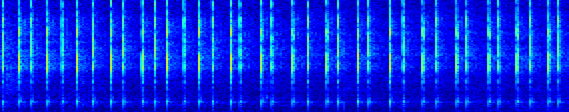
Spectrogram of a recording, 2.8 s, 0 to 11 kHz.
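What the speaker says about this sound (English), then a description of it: "We swap out the standard pull triggers for mouse click buttons, and they sound like this." Mouse-click buttons fitted as the triggers of a PS5 controller are pressed in a rapid, steady stream of sharp, close clicks, about a dozen per second, for nearly three seconds.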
